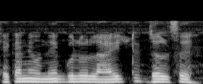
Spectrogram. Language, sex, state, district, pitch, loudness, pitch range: Bengali, male, Assam, Hailakandi, 130 Hz, -13 LUFS, 120-130 Hz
